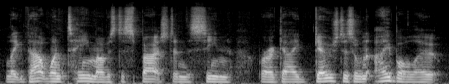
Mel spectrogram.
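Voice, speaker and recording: A man's voice: mid-range voice, steady tone, moderate pace. A man reading a visual novel aloud as a let's player, with sweary, joking asides. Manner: sweary, jokey.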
